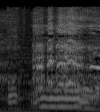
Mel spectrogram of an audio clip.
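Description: A rooster crowing once: a short opening note, then a long held call of over a second that ends near the close.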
